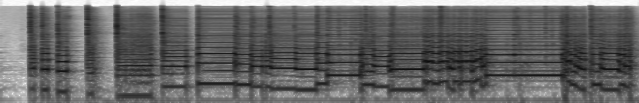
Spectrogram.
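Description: Soviet toy synthesizer played in its lowest octave setting, one note at a time: a few short notes, then longer held notes stepping up and down in pitch. It sounds very loud.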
